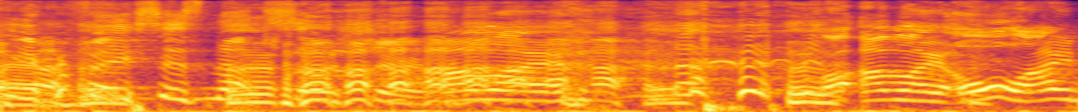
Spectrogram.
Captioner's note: laughing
